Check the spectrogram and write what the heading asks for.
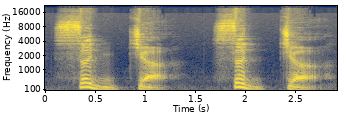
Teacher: Emphasizing that jeem. Emphasizing that J sound. Because that is what the shaddah represents.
